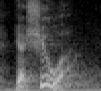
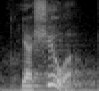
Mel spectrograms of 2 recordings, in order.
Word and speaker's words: Yeshua: The Hebrew pronunciation of it is Yeshua. Yeshua, see.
